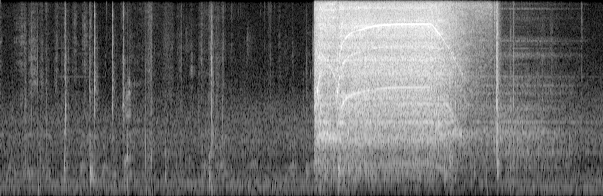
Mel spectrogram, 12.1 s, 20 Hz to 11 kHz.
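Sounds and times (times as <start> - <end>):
electric drill whining: 6.3 - 11.2.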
